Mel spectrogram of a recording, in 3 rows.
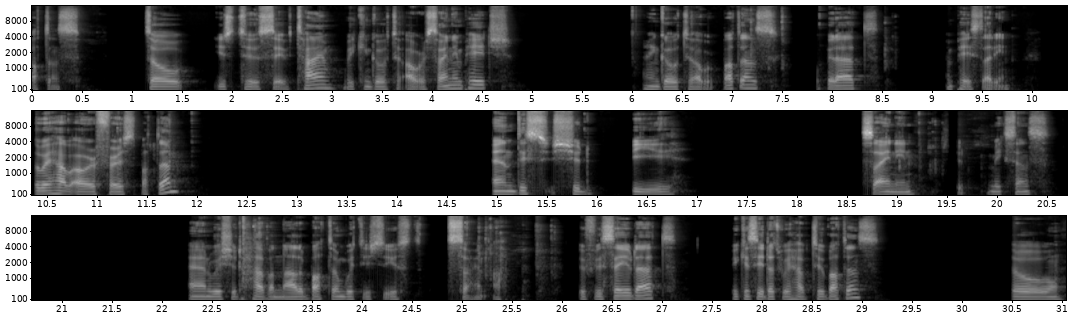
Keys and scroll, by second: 7.4 ctrl+c, 12.6 ctrl+v, 21.9 ctrl+c, 22.9 ctrl+v, 25.7 ctrl+v, 25.8 ctrl+s.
